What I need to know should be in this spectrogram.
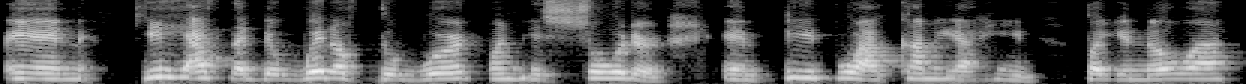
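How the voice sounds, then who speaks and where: A woman's voice: medium pitch, moderate pace. A woman in her fifties hosting a casual livestream, talking emphatically and repeating phrases for effect. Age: 50s. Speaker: livestream host. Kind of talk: casual livestream talk and commentary.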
